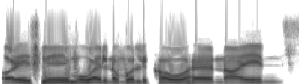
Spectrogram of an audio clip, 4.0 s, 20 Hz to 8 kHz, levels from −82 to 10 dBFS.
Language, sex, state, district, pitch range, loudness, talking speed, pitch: Hindi, male, Bihar, Kishanganj, 125-130 Hz, -13 LUFS, 135 wpm, 125 Hz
